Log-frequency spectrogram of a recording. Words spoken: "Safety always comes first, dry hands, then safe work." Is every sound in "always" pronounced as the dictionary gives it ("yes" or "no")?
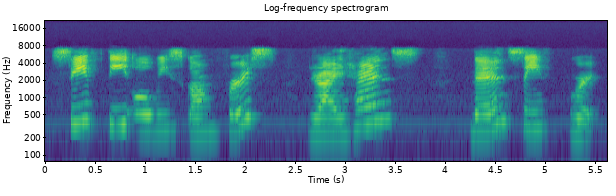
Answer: no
